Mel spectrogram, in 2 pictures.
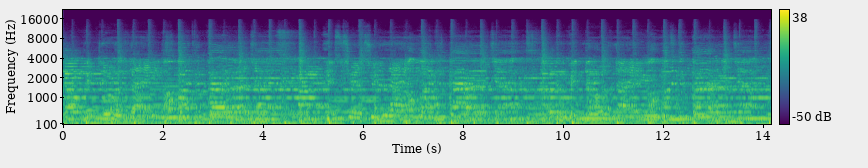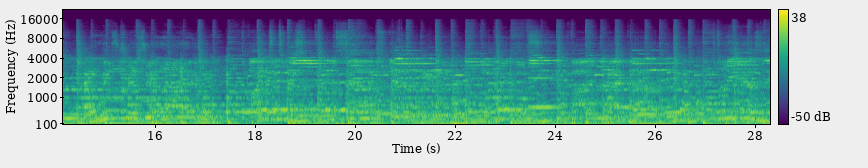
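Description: Live band playing a song with electric guitars, fiddle, keyboard and drums, with a singer's vocals over it.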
